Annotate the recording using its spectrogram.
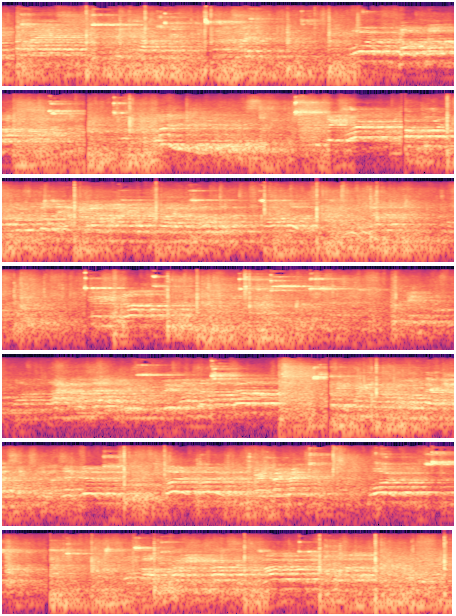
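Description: Basketball being dribbled and bounced on a gym floor, the bounces echoing in a large hall, under ongoing talk and calls from people on and around the court.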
